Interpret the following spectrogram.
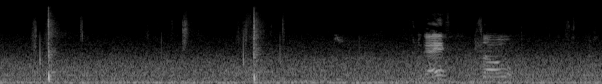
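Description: Tennis ball impacts on a hard court: two sharp pops, about half a second in and a louder one about two and a half seconds in, from the ball being struck and bouncing. A steady low background hum runs underneath.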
